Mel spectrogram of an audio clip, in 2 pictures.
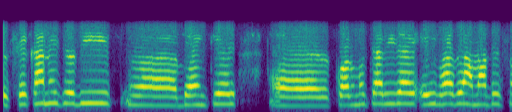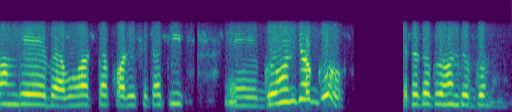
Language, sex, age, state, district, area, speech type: Bengali, female, 45-60, West Bengal, Hooghly, rural, conversation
